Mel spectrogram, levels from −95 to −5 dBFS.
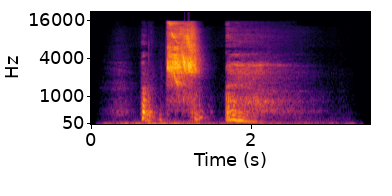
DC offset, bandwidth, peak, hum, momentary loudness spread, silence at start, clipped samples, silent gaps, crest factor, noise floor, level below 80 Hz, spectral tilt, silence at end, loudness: under 0.1%; 16 kHz; 0 dBFS; none; 23 LU; 0.65 s; under 0.1%; none; 22 dB; -58 dBFS; -48 dBFS; -0.5 dB/octave; 1.3 s; -14 LUFS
